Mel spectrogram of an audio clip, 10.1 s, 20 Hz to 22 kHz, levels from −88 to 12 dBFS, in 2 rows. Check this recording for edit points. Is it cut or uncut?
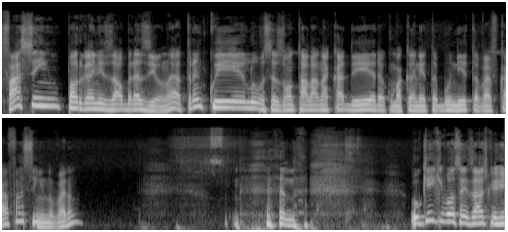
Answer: uncut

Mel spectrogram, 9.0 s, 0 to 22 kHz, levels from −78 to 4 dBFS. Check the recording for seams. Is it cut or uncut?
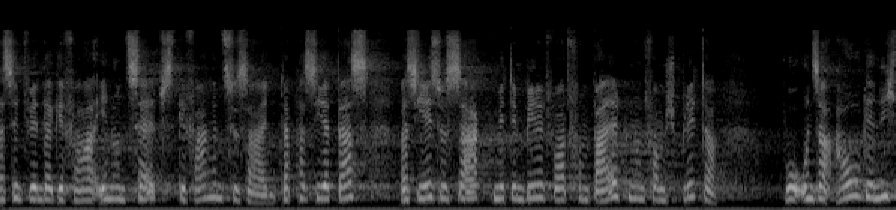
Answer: uncut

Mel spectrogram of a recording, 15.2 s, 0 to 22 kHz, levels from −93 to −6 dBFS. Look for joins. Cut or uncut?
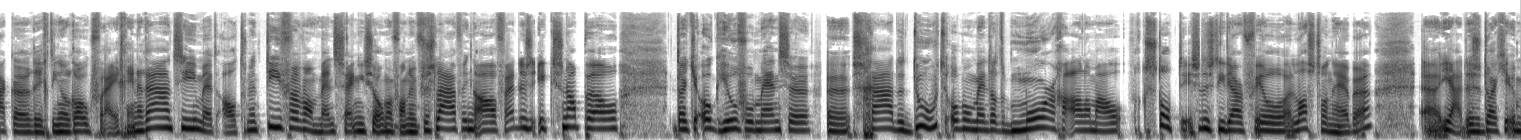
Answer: cut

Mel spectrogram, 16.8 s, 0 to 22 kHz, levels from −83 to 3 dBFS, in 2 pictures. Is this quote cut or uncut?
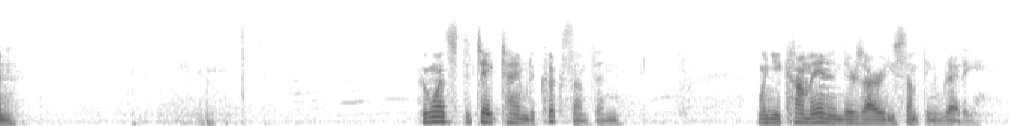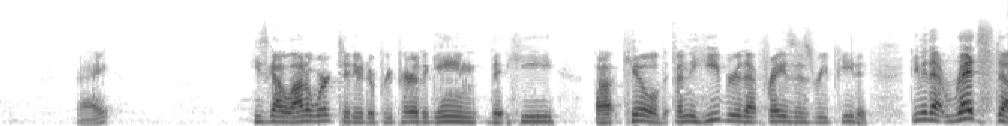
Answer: cut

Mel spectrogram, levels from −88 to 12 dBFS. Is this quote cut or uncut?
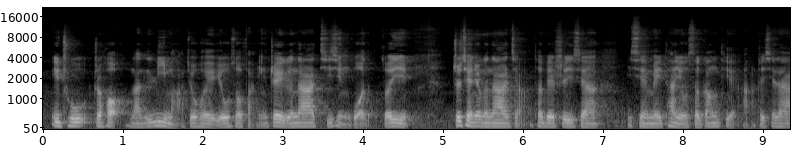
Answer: uncut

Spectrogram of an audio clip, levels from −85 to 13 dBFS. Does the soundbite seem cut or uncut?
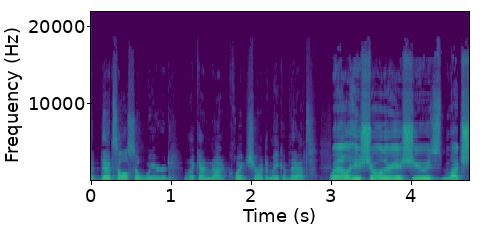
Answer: uncut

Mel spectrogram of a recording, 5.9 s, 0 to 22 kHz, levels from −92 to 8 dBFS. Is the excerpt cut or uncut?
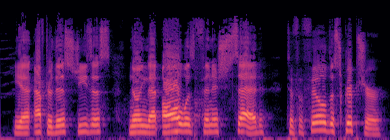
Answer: cut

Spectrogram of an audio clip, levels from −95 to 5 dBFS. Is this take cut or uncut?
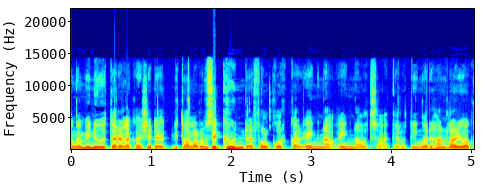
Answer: uncut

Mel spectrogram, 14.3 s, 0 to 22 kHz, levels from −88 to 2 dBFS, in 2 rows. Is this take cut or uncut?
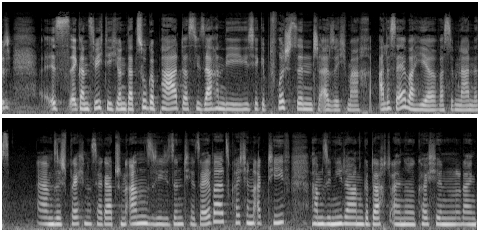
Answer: cut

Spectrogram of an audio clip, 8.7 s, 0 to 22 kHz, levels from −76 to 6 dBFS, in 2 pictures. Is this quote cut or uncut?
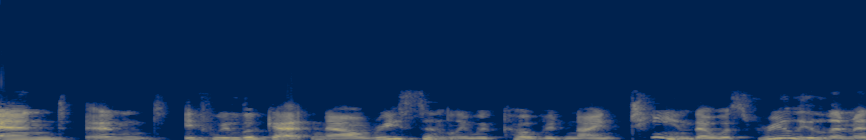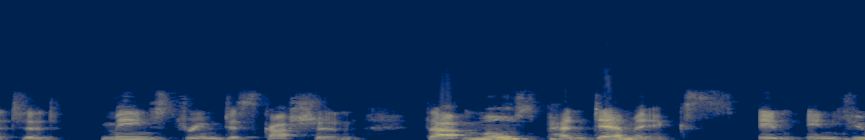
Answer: uncut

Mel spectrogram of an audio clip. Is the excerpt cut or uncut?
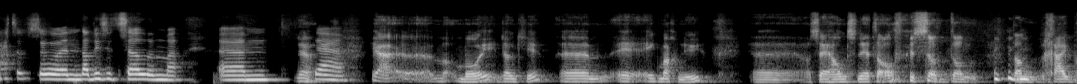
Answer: uncut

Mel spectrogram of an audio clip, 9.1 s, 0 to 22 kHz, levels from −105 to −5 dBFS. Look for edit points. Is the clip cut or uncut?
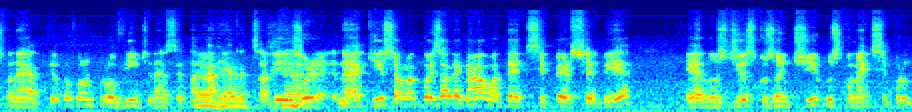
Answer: cut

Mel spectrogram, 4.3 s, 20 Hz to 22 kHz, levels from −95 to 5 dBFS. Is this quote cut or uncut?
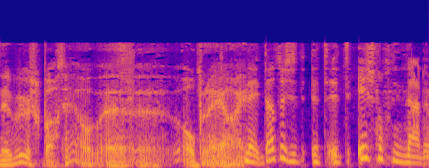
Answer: cut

